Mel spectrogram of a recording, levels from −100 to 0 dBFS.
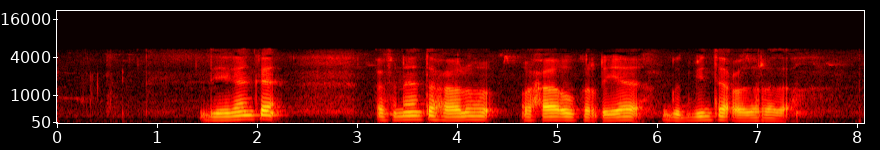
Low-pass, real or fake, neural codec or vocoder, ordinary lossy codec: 5.4 kHz; real; none; MP3, 32 kbps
